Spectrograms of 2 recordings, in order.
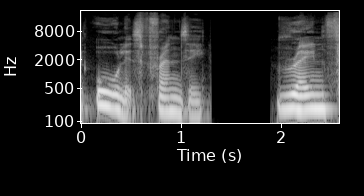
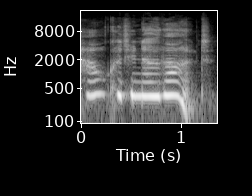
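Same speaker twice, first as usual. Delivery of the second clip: much higher, startled exclamation; astonished; 12 semitones higher, 4 dB louder than usual. A narrator's reading. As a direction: blurt it out in disbelief. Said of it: "exclaimed Kirsty in astonishment".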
